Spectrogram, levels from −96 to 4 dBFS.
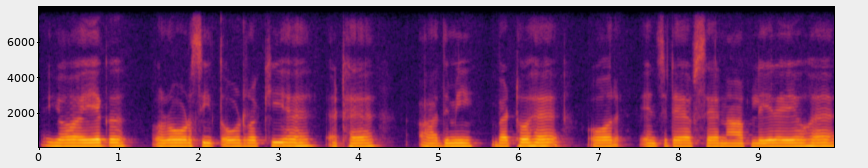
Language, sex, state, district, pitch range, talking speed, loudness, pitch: Marwari, female, Rajasthan, Churu, 165-175 Hz, 115 wpm, -17 LUFS, 170 Hz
